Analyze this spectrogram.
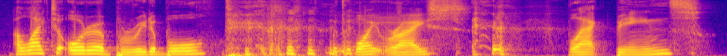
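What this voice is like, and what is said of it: Attempted North Jersey accent, sounding Australian. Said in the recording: “in a North Jersey accent... Is this Australian?”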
